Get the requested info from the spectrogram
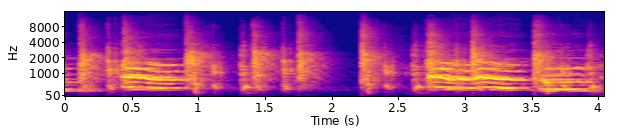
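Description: Soundtrack song made of rhythmic hand claps and singing voices. It breaks off briefly about two seconds in, and another clap-and-vocal passage begins.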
